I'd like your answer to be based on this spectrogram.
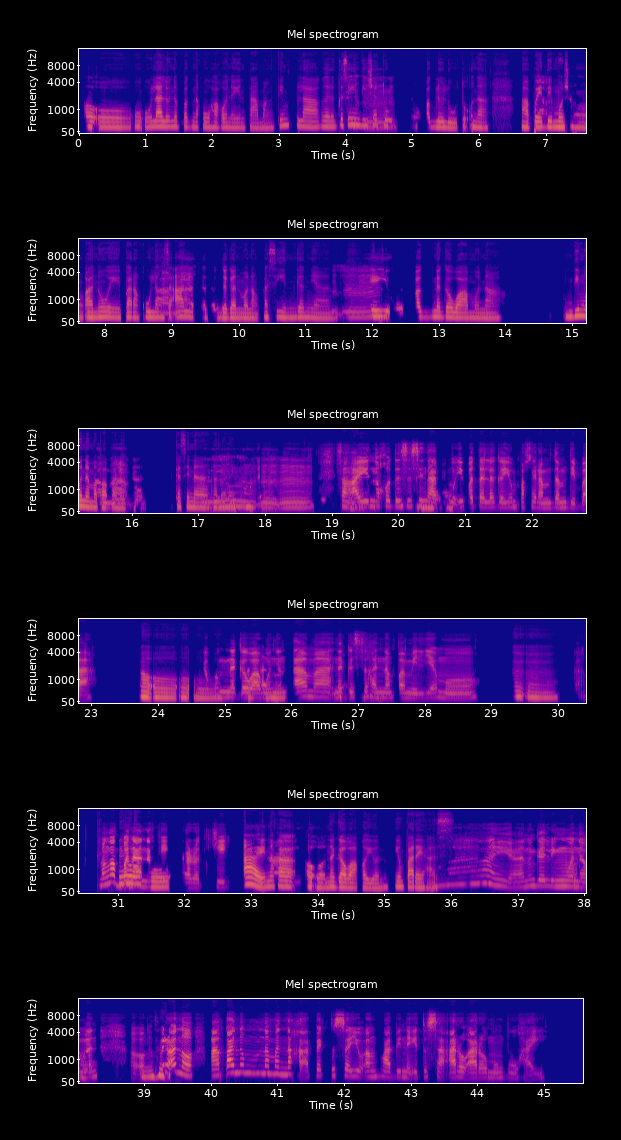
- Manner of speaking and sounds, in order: static; distorted speech; tapping; unintelligible speech; unintelligible speech; chuckle
- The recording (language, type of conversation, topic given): Filipino, unstructured, Ano ang pinaka-hindi mo malilimutang karanasan dahil sa isang libangan?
